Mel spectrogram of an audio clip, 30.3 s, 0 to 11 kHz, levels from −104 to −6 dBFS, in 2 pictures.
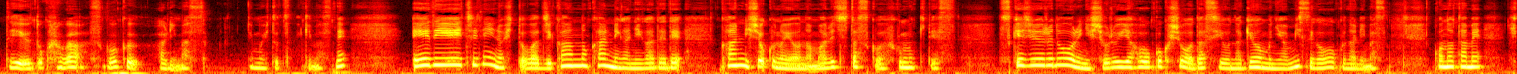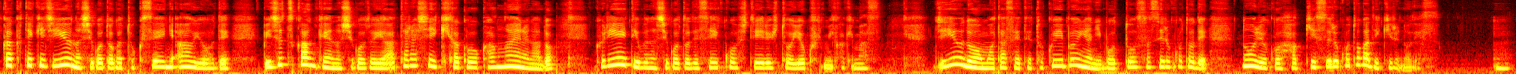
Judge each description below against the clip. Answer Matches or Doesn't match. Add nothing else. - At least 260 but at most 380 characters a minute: Doesn't match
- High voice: Matches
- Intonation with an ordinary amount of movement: Matches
